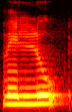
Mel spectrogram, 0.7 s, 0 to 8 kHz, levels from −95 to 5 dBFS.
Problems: constant background noise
